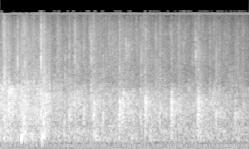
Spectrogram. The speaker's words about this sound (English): And let's just give these guys some applause already.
